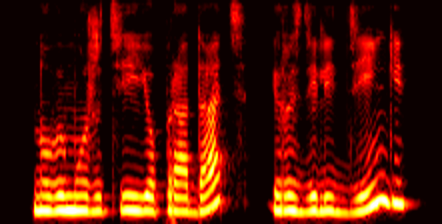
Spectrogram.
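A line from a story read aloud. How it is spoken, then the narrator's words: Plain. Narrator (Russian): сказала я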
